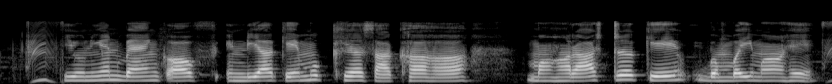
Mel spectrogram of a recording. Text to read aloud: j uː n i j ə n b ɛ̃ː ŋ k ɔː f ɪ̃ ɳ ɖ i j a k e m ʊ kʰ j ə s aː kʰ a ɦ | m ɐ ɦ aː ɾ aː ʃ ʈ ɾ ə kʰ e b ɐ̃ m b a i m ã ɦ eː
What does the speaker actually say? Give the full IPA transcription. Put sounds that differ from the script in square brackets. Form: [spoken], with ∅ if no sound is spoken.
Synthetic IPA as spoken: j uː n i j ə n b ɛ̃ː ŋ k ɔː f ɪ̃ ɳ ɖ i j a k e m ʊ kʰ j ə s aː kʰ a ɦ | m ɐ ɦ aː ɾ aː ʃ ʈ ɾ ə [k] e b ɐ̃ m b [ə] i m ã ɦ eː

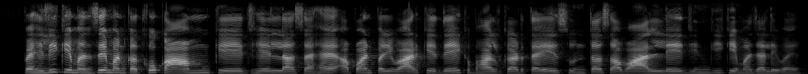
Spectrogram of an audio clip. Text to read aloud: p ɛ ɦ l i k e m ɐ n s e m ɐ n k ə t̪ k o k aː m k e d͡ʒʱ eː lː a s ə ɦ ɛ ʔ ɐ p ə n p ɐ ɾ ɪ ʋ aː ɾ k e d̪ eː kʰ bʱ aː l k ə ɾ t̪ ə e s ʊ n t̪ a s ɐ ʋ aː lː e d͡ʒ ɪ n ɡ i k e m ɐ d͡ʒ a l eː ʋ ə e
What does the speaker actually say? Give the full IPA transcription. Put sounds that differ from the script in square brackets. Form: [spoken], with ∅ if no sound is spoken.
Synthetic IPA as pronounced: p ɛ ɦ l i k e m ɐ n s e m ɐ n k ə t̪ k o k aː m k e d͡ʒʱ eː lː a s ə ɦ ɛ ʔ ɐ p ə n p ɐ ɾ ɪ ʋ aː ɾ k e d̪ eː kʰ bʱ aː l k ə ɾ t̪ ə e s ʊ n t̪ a s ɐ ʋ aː lː e d͡ʒ ɪ n ɡ i k e m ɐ d͡ʒ a l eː ʋ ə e

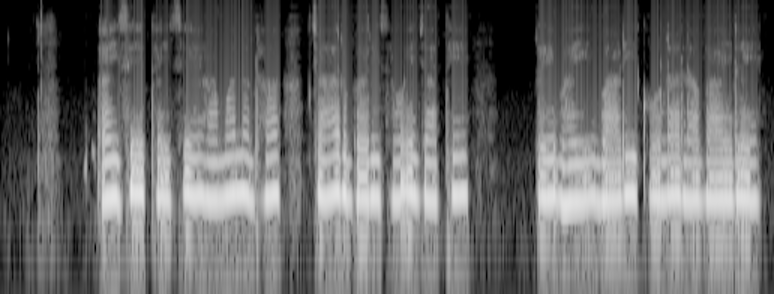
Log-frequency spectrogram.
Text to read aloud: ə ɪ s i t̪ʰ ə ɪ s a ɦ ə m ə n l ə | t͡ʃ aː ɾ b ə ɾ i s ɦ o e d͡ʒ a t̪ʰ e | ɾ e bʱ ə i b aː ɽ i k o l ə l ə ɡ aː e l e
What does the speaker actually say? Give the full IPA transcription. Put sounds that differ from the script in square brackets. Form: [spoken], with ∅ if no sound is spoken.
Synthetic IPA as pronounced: ə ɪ s [e] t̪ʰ ə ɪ s [e] ɦ ə m ə n l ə | t͡ʃ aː ɾ b ə ɾ i s ɦ o e d͡ʒ a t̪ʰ e | ɾ e bʱ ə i b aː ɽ i k o l [a] l ə ɡ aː e l e

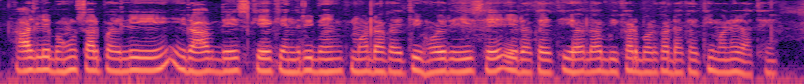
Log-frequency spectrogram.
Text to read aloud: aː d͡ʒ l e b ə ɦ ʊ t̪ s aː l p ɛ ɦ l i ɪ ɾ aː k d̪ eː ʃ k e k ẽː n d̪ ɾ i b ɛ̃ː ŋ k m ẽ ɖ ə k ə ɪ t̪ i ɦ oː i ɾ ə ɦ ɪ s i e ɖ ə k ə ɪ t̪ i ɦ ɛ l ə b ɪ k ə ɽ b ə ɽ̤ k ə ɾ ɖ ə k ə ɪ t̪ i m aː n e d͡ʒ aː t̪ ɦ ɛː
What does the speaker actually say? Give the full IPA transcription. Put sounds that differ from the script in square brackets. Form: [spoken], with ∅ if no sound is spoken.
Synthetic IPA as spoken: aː d͡ʒ l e b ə ɦ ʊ t̪ s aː l p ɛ ɦ l i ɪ ɾ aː k d̪ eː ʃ k e k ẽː n d̪ ɾ i b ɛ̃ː ŋ k m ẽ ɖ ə k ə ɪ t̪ i ɦ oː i ɾ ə ɦ [i] s [e] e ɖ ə k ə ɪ t̪ i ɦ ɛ l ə b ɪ k ə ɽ b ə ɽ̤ k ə ɾ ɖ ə k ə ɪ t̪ i m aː n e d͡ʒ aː t̪ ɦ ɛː

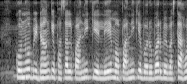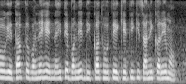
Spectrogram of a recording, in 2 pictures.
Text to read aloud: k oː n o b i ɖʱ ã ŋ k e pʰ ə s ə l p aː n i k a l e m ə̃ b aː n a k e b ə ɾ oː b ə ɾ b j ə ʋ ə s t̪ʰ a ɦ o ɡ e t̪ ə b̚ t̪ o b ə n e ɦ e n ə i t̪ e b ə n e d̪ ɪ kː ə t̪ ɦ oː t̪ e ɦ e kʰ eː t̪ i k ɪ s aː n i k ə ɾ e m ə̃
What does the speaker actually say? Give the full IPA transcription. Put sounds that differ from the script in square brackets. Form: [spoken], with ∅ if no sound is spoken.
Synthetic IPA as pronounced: k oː n o b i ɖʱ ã ŋ k e pʰ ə s ə l p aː n i k [e] l e m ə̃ [p] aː n [i] k e b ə ɾ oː b ə ɾ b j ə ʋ ə s t̪ʰ a ɦ o ɡ e t̪ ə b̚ t̪ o b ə n e ɦ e n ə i t̪ e b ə n e d̪ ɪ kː ə t̪ ɦ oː t̪ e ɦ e kʰ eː t̪ i k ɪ s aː n i k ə ɾ e m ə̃

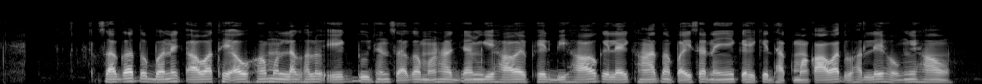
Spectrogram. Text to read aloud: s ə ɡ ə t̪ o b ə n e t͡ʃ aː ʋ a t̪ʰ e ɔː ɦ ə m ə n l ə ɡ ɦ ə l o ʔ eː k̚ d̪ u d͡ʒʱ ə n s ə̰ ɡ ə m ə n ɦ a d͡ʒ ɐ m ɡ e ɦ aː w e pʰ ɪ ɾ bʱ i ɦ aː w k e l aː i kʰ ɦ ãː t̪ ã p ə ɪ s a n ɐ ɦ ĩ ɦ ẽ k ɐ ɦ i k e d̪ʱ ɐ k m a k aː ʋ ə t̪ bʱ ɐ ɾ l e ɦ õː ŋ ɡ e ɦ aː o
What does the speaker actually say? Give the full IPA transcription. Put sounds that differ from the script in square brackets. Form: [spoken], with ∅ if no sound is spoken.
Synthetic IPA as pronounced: s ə ɡ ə t̪ o b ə n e t͡ʃ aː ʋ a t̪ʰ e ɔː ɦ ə m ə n l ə ɡ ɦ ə l o ʔ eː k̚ d̪ u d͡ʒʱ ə n s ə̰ ɡ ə m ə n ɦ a d͡ʒ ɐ m ɡ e ɦ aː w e pʰ ɪ ɾ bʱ i ɦ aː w k e l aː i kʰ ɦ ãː t̪ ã p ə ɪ s a n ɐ ɦ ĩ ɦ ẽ k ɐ ɦ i k e d̪ʱ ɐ k m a k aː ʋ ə t̪ bʱ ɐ ɾ l e ɦ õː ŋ ɡ e ɦ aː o

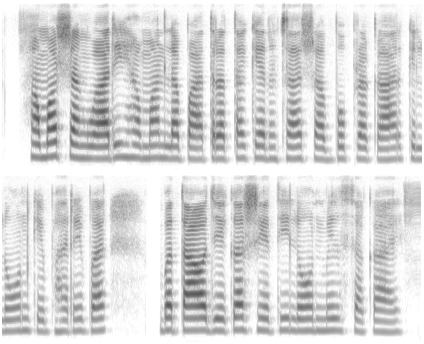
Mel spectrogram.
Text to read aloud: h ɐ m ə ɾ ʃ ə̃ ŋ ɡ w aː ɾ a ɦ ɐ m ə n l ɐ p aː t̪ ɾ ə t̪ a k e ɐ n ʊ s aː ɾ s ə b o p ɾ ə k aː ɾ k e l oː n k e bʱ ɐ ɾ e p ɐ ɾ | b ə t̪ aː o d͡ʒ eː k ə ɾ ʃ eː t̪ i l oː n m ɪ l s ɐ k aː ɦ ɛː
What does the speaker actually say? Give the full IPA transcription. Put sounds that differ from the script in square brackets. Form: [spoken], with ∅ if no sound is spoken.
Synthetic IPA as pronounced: h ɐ m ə ɾ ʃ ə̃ ŋ ɡ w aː ɾ [i] ɦ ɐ m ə n l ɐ p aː t̪ ɾ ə t̪ a k e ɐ n ʊ s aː ɾ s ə b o p ɾ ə k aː ɾ k e l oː n k e bʱ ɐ ɾ e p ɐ ɾ | b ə t̪ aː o d͡ʒ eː k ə ɾ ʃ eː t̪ i l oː n m ɪ l s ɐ k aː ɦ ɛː

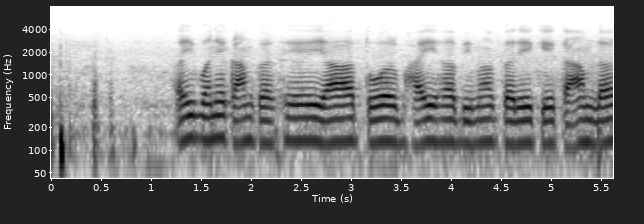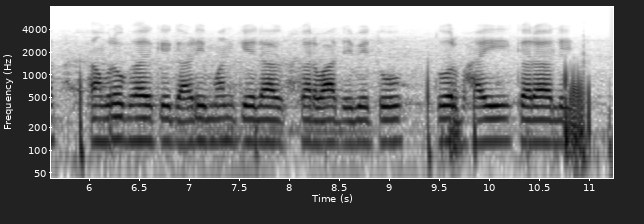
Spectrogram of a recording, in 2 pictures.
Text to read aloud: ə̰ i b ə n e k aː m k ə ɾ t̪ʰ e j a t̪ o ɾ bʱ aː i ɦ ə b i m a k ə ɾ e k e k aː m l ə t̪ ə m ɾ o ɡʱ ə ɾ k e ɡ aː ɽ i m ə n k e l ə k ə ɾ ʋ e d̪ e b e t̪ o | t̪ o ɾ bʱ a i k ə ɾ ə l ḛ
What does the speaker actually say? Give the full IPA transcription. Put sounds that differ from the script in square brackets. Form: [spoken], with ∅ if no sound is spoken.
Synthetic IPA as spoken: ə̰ i b ə n e k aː m k ə ɾ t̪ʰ e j a t̪ o ɾ bʱ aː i ɦ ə b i m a k ə ɾ e k e k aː m l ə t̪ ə m ɾ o ɡʱ ə ɾ k e ɡ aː ɽ i m ə n k e l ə k ə ɾ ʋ [a] d̪ e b e t̪ o | t̪ o ɾ bʱ a i k ə ɾ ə l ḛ

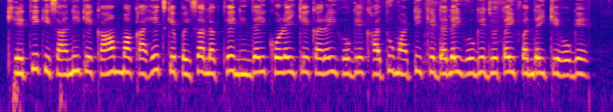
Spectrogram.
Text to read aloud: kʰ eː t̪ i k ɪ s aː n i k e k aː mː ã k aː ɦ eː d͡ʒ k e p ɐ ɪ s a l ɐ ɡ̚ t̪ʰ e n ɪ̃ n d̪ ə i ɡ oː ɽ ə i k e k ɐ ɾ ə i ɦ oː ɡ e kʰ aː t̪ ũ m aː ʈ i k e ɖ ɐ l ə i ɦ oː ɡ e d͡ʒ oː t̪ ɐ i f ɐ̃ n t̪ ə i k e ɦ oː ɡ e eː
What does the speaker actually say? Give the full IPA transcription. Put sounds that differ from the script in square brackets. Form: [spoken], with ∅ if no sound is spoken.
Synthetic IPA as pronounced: kʰ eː t̪ i k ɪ s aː n i k e k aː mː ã k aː ɦ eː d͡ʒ k e p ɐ ɪ s a l ɐ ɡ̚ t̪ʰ e n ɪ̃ n d̪ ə i [k] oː ɽ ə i k e k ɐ ɾ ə i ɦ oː ɡ e kʰ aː t̪ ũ m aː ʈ i k e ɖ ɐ l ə i ɦ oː ɡ e d͡ʒ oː t̪ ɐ i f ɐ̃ n [d̪] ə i k e ɦ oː ɡ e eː

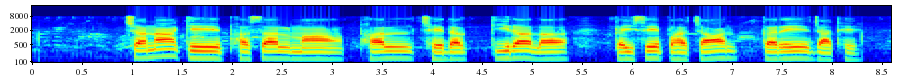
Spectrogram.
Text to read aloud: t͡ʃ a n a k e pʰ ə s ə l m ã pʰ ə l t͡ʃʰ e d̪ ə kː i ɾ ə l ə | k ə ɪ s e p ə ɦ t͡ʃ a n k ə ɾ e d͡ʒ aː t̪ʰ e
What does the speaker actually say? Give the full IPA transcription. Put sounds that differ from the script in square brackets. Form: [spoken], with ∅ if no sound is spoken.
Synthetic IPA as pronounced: t͡ʃ [ə] n a k e pʰ ə s ə l m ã pʰ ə l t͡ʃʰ e d̪ ə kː i ɾ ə l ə | k ə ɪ s e p ə ɦ t͡ʃ a n k ə ɾ e d͡ʒ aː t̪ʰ e

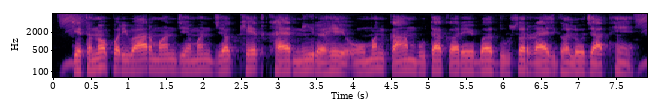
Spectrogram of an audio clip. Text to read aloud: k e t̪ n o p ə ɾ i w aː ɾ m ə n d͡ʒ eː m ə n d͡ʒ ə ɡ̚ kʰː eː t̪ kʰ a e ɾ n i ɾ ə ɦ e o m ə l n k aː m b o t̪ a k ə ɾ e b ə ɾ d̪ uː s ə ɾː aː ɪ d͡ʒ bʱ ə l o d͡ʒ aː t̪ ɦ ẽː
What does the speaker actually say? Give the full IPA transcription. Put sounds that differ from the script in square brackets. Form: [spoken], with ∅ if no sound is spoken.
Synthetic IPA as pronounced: k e t̪ n o p ə ɾ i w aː ɾ m ə n d͡ʒ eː m ə n d͡ʒ ə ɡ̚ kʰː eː t̪ kʰ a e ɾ n i ɾ ə ɦ e o m ə [∅] n k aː m b [u] t̪ a k ə ɾ e b ə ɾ d̪ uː s ə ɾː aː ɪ d͡ʒ [ɡʱ] ə l o d͡ʒ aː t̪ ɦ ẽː

